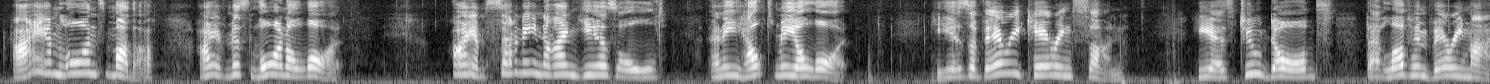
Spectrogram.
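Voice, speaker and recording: Using a put-on character voice, a female-sounding speaker talks in a high pitch at a fairly slow pace with long, frequent pauses. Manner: warm, caring.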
